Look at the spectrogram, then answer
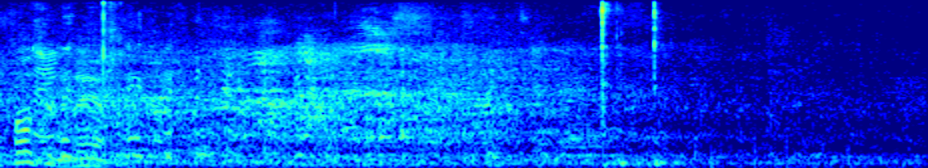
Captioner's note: laughter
